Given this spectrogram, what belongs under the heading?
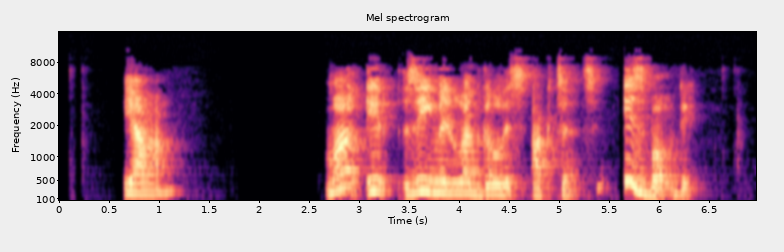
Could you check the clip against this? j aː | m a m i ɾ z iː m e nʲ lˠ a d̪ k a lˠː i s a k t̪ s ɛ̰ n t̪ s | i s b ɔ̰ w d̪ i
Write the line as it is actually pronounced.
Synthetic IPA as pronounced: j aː | m a n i ɾ z iː m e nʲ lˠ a d̪ ɡ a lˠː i s a k t̪ s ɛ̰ n t̪ s | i z b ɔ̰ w d̪ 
